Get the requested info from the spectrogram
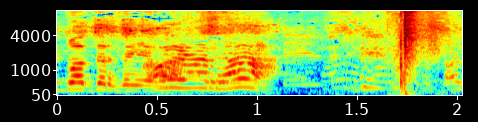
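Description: A twisted cloth whip cracking once, sharp and brief, near the end.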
